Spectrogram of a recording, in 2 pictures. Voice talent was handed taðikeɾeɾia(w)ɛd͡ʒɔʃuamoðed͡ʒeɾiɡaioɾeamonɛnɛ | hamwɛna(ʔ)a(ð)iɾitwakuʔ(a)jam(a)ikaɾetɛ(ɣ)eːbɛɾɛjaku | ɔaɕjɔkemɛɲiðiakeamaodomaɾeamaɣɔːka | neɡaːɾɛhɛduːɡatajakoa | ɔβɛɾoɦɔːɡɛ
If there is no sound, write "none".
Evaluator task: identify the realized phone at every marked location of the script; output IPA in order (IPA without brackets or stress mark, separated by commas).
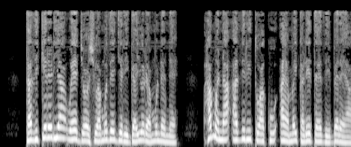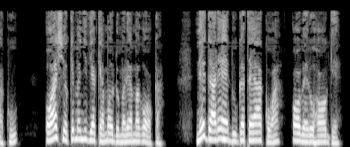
w, ʔ, ð, a, a, ð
